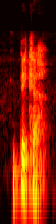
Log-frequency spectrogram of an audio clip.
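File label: "bicker", British English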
